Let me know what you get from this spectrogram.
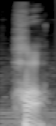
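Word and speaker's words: ห้า: Second, the number five in Thai is pronounced as ha.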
